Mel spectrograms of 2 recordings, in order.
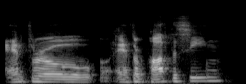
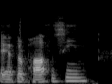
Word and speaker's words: Anthropocene: Yeah, he's like, enough with your wildfires, because he called it apparently there's some sort of anthropocene, like that's how it's pronounced, anthropocene.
